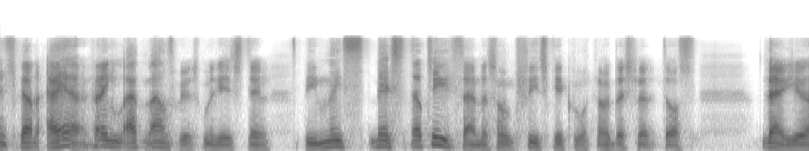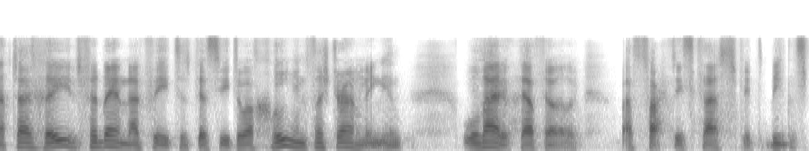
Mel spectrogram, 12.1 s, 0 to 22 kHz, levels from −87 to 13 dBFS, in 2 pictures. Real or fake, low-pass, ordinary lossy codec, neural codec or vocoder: fake; none; none; codec, 16 kHz, 0.5 kbps, FreqCodec, larger model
